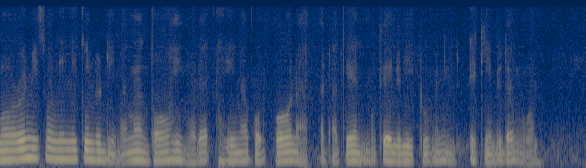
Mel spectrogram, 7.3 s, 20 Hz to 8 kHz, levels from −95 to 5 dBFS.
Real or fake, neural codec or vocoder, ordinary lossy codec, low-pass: fake; codec, 24 kHz, 0.9 kbps, WavTokenizer, small release; none; 7.2 kHz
